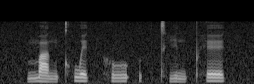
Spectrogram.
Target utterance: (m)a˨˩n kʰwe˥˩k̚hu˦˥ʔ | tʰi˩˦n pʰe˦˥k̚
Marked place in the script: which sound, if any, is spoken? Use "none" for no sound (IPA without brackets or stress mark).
m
